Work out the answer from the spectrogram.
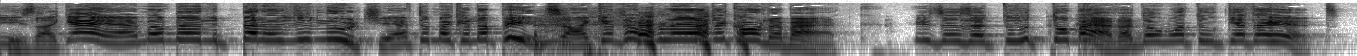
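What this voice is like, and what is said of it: Bad put-on Italian accent. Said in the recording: “That was a really bad Italian accent.”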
